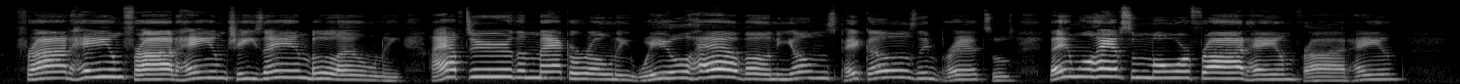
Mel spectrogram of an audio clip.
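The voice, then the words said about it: Singing in a put-on Southern accent. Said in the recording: “add a southern accent, a little bit worse”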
